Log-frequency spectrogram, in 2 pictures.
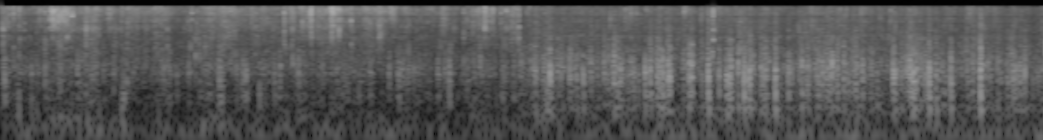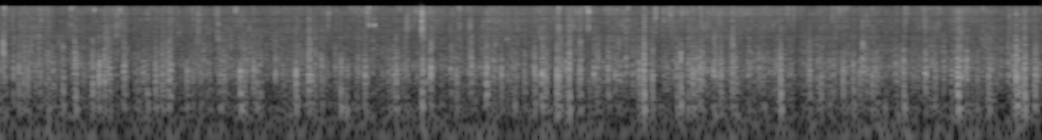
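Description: Steady rain falling on a surface, a dense hiss of many fine drop ticks that grows louder about three seconds in.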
